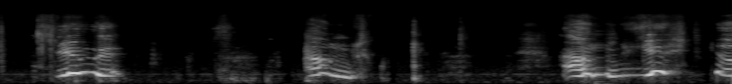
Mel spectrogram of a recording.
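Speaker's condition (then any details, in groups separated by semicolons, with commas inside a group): Cerebral palsy; speech affected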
